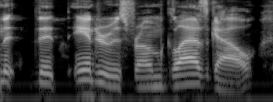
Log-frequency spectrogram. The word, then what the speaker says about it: Glasgow: that Andrew is from Glasgow there's a G in the middle of the word but when he pronounces it I don't hear a Gus sound at all Glasgow go it's like all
